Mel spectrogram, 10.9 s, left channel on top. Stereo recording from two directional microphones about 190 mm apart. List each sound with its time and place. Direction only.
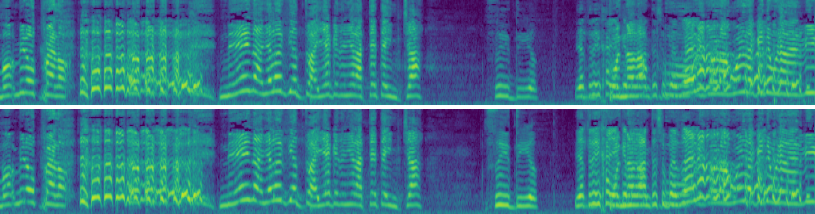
0.0 s a man's voice: 10° left (ahead or behind)
0.9 s a sound: 15° right (ahead or behind)
2.8 s speech: centre (ahead or behind)
6.6 s a woman's voice: 40° right (ahead or behind)
9.8 s speech: centre (ahead or behind)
